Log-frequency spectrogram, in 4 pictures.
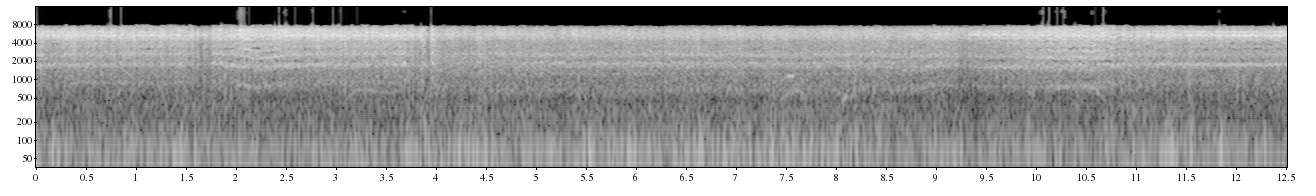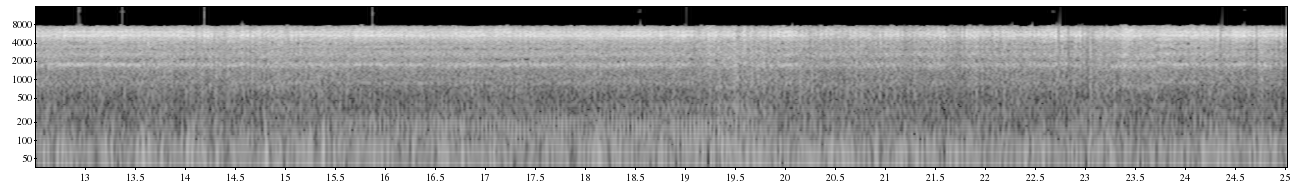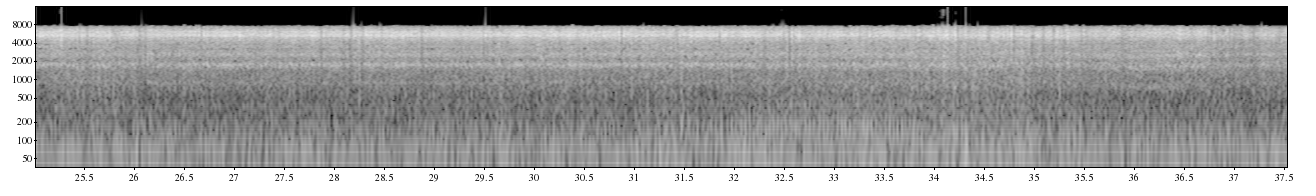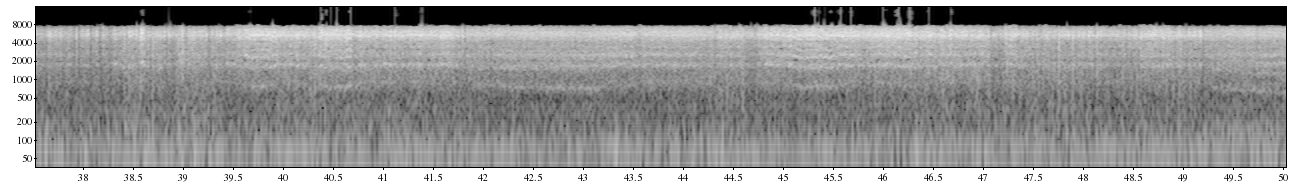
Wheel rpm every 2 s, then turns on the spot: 230, 230, 200, 190, 200, 220, 230, 230, 230, 230, 230, 230, 230, 230, 230, 240, 230, 220, 220, 230, 230, 220, 230, 230, 220.
none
